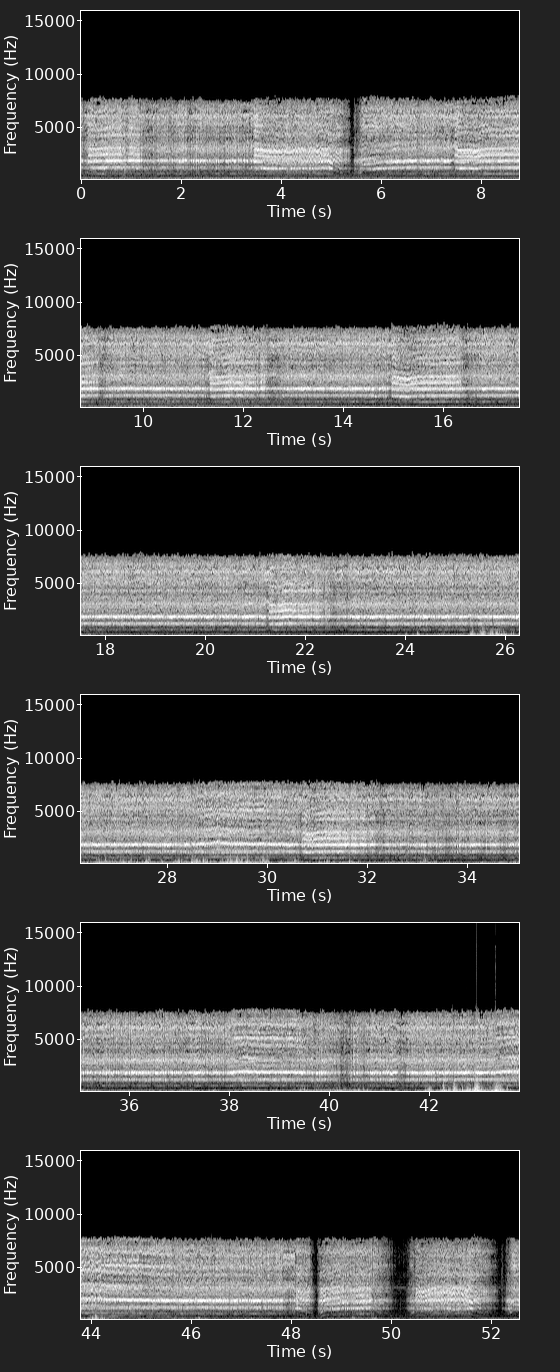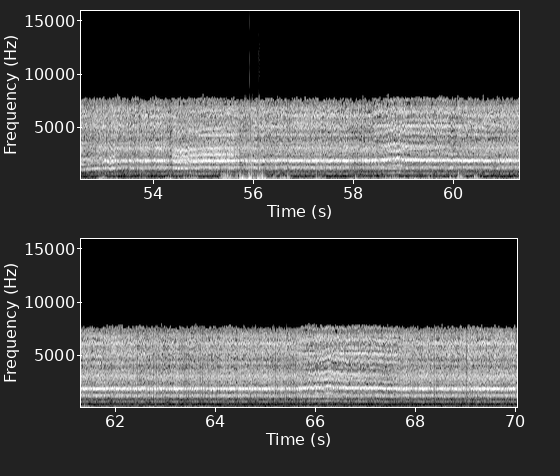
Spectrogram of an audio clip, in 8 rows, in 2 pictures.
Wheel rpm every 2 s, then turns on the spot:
160, 160, 110, 150, 160, 160, 160, 160, 160, 160, 160, 160, 160, 160, 160, 160, 160, 160, 160, 160, 160, 160, 160, 160, 100, 90, 110, 160, 160, 160, 160, 160, 160, 160, 160.
none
